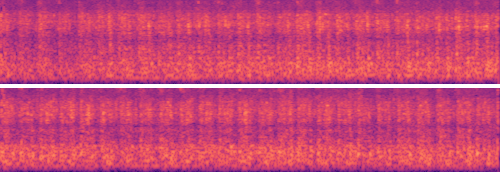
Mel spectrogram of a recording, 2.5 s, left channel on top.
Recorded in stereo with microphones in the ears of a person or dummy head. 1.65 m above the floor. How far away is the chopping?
No chopping in this recording.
